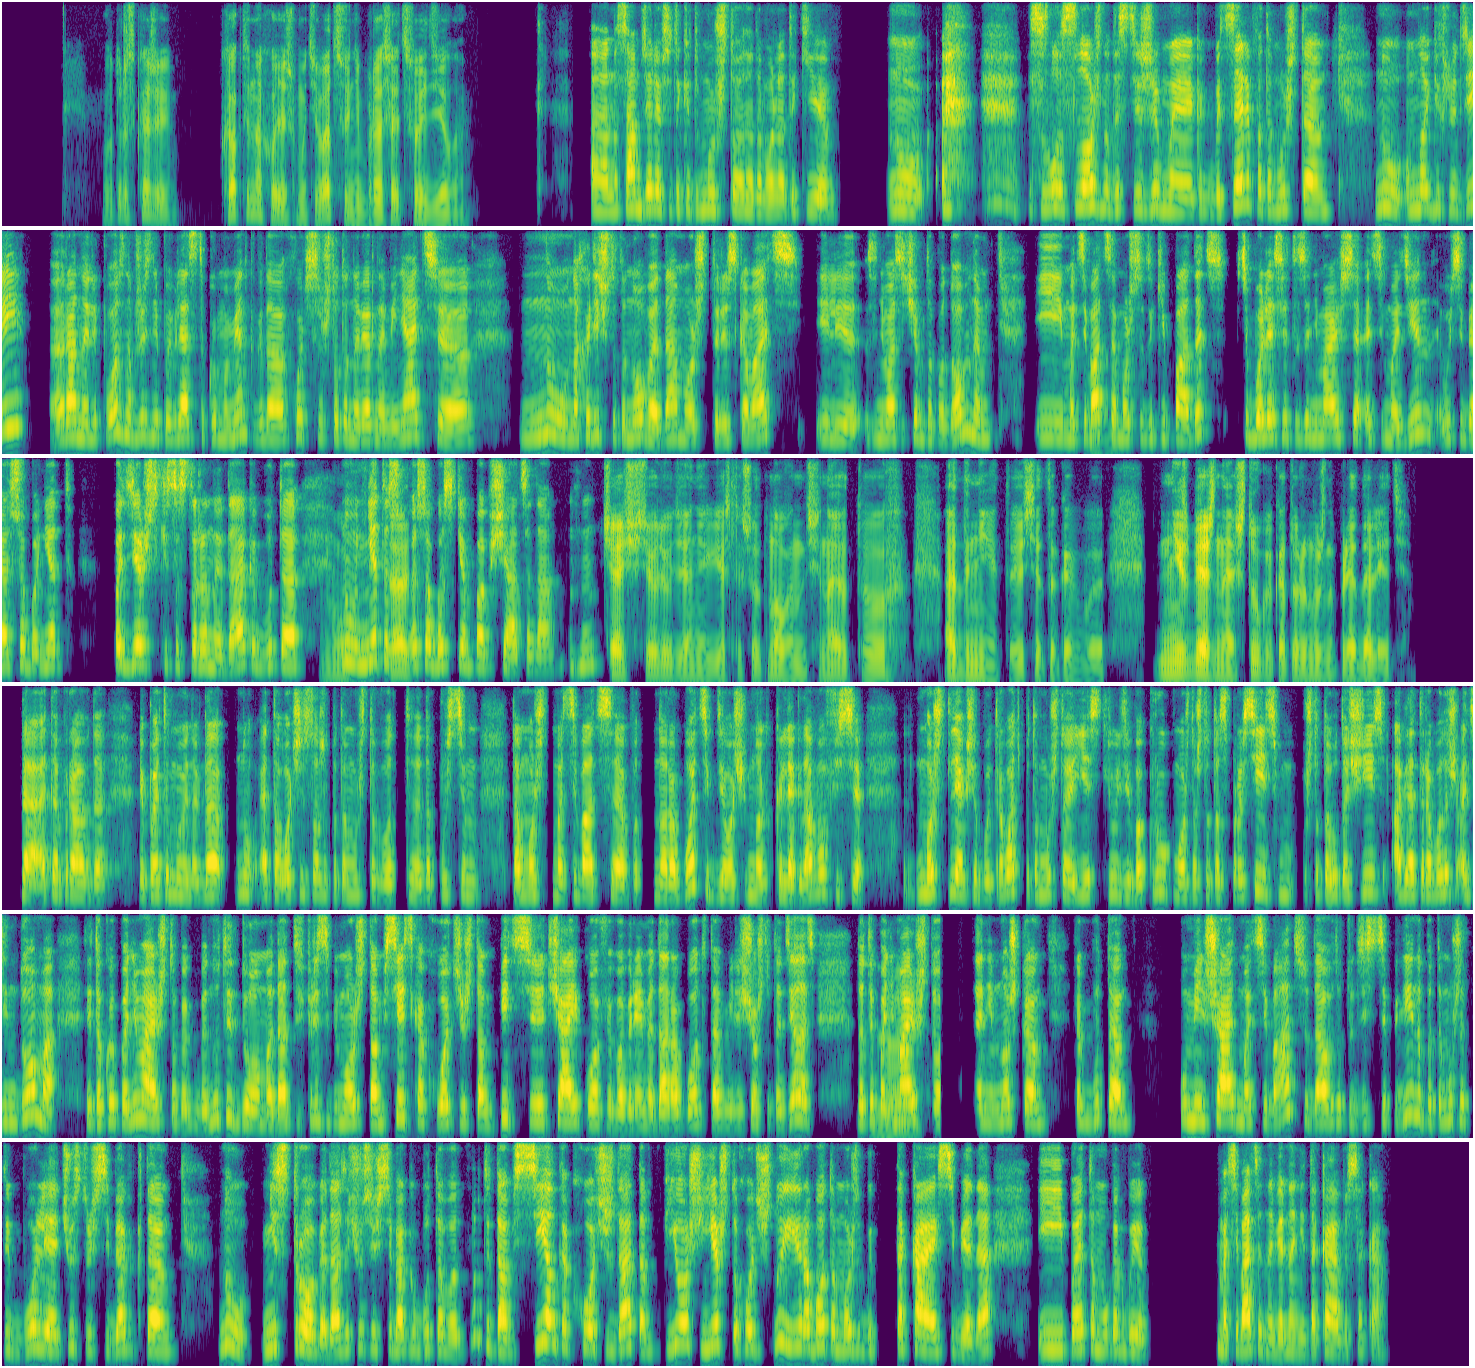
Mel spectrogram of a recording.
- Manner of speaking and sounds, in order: chuckle; chuckle
- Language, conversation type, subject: Russian, podcast, Как ты находишь мотивацию не бросать новое дело?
